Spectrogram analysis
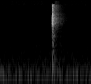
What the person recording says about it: tick as opposed to thunk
